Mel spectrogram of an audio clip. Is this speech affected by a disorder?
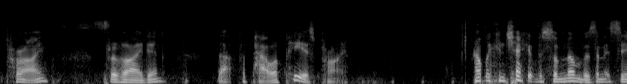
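No.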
